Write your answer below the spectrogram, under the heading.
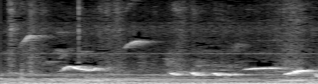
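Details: Ashy drongo singing actively and showing off its varied repertoire: a faint series of clear whistled notes, some rising, others slurred and falling, over a steady low hum.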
